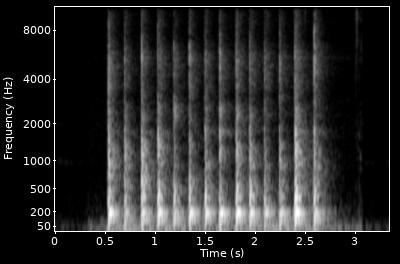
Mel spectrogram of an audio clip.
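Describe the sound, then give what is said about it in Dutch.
Hands pat rapidly and steadily on a table, about fifteen loud thumps in a quick even rhythm, mimicking a downpour of heavy rain. No one speaks. “En tik nu met je handen op de tafel of op de grond.”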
